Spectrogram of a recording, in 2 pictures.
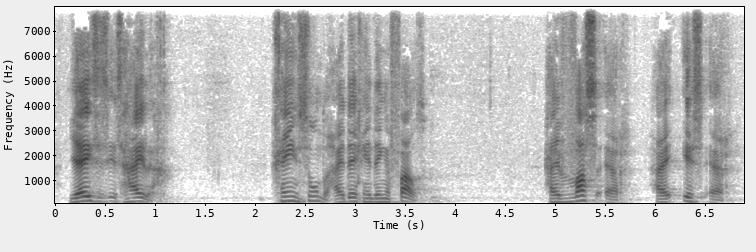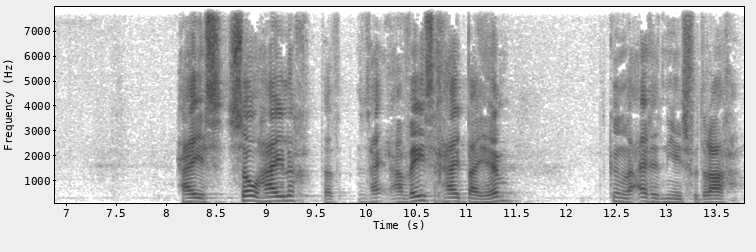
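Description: Male preacher, fairly high voice, earnest storyteller, slows down on key names, trails off low and soft. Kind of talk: sermon, retelling a Bible story.

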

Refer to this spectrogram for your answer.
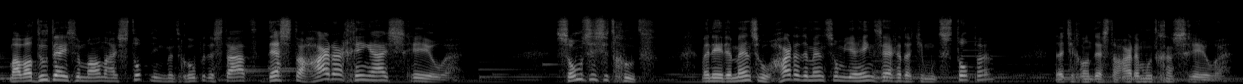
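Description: A man preaching a sermon in a church hall, swinging between loud calls and hushed quiet lines. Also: on the high side, animated, normal speed, faint music behind. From Netherlands.

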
